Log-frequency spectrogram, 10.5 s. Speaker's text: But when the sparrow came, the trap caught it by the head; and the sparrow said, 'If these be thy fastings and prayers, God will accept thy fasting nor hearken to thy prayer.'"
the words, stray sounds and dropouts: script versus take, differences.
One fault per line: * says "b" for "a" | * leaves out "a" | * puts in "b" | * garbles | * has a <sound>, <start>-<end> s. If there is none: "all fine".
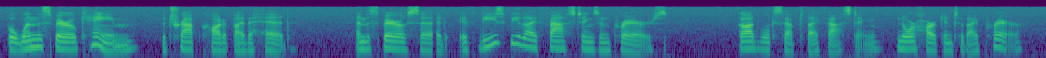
* has a dropout, 4.3-4.4 s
